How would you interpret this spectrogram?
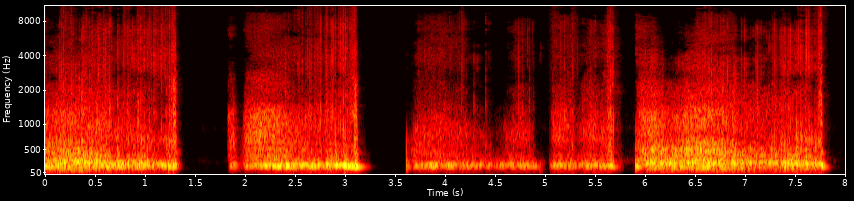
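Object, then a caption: Open-cell foam microphone windscreen scratched with wooden sticks. Two wooden skewers scratch a black open-cell foam microphone windscreen from below, making five bursts of dense, rough scraping separated by short silences. The sound is a low, rumbling rustle centered around 200 Hz, with a rasping, crackly texture and little high-end content.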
